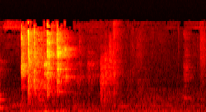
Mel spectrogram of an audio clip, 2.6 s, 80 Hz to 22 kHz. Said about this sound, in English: you have 3, you have 2, we'll chuck them all down the dice tower.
